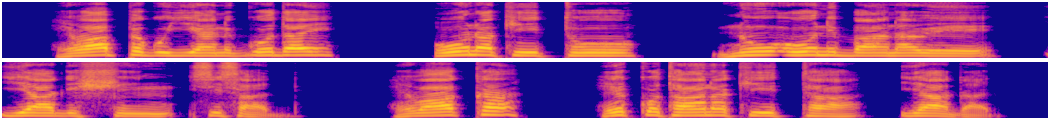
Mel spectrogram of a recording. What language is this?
Dawro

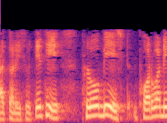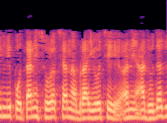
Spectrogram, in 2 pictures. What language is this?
Gujarati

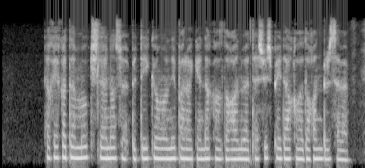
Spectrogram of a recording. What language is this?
Uyghur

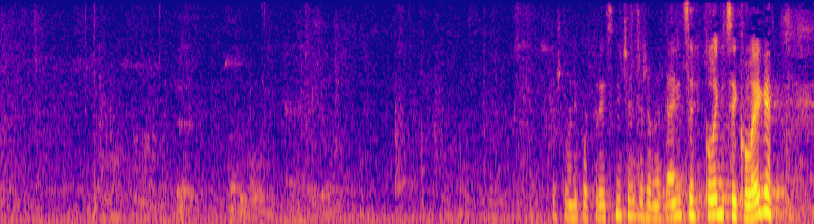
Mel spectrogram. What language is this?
Croatian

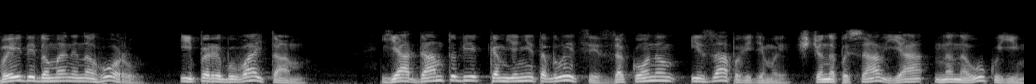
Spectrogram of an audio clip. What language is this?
Ukrainian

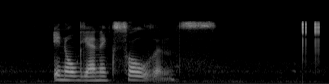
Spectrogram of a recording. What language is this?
English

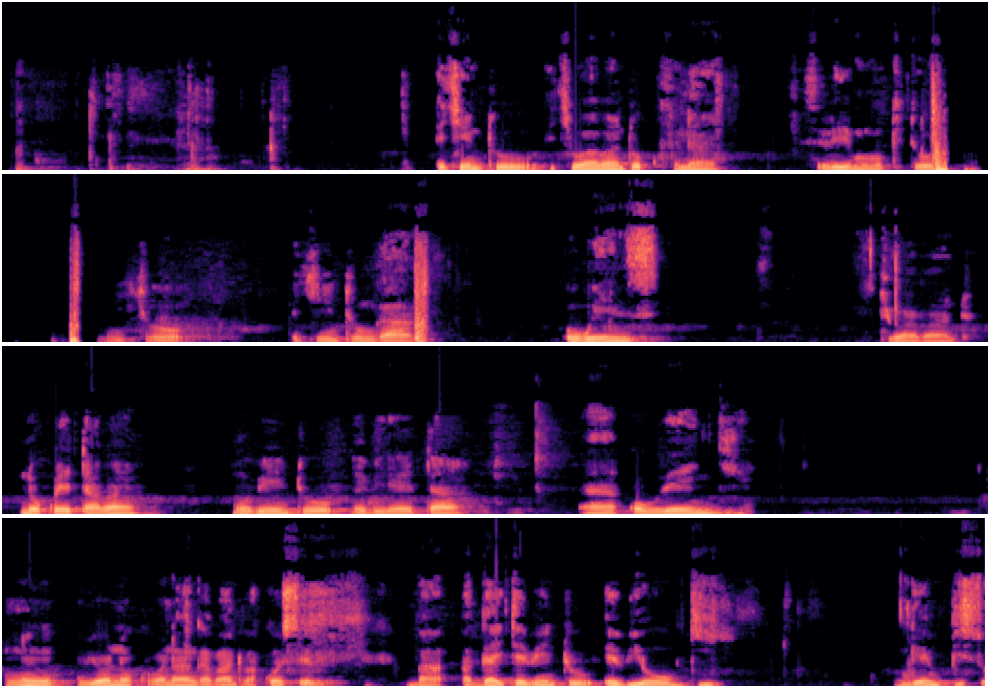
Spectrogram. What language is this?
Kenyi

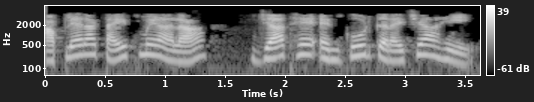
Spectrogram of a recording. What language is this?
Marathi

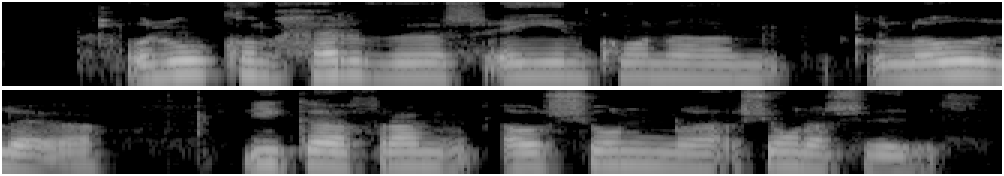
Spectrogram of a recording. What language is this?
Icelandic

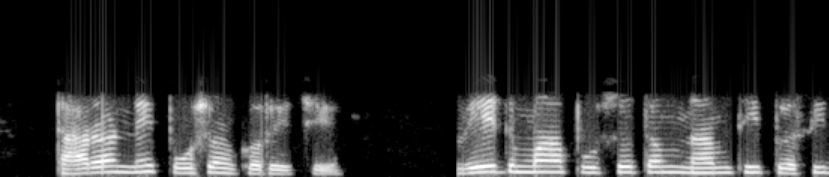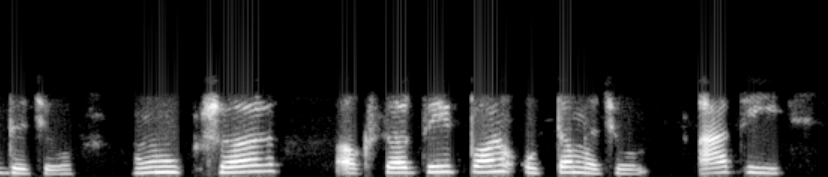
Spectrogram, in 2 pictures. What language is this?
Gujarati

